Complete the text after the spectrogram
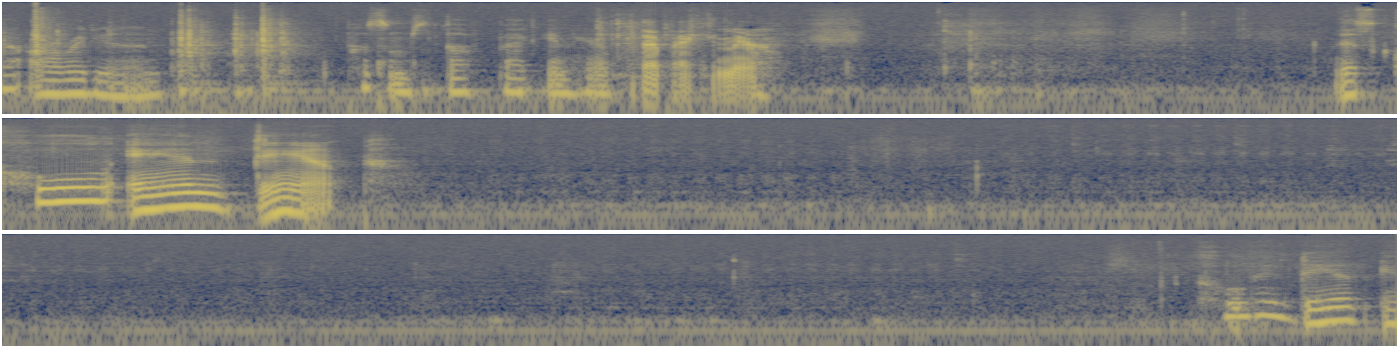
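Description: A coloured pencil scratches softly on paper.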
